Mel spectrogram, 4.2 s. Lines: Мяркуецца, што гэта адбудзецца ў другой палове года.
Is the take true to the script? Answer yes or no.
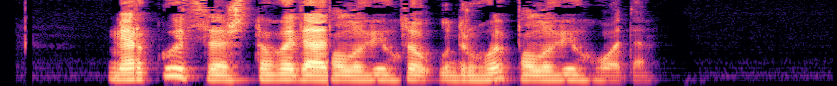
no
